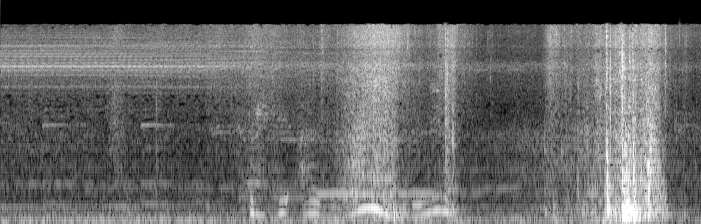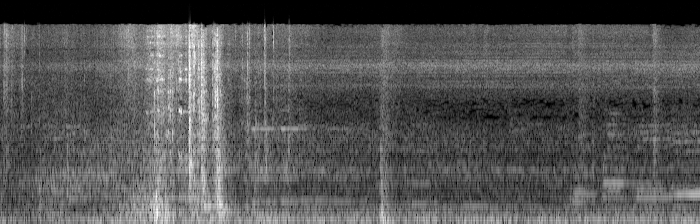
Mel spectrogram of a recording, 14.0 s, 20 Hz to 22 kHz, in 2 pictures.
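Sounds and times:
rustling and bumping handling noise: 5.4 - 7.3.

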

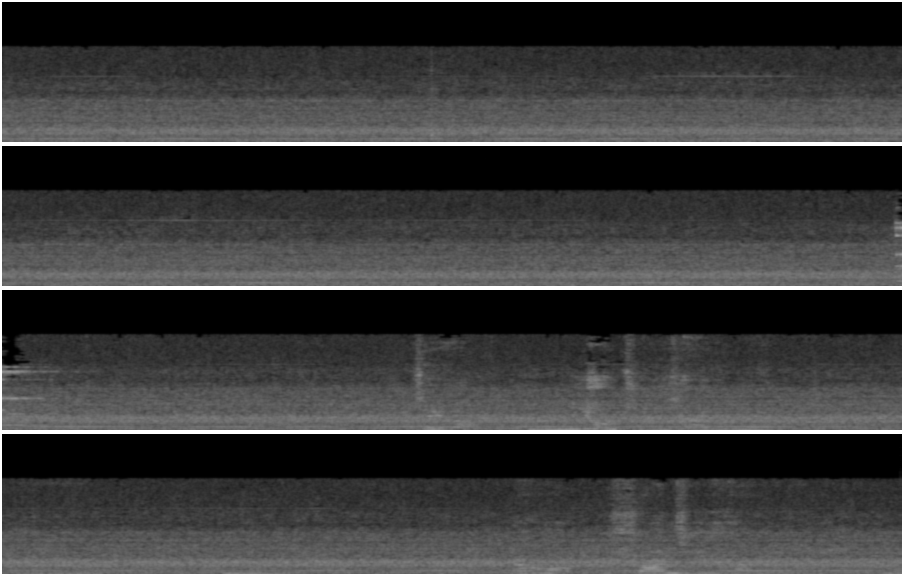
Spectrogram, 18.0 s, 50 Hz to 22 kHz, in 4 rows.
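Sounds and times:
mechanical hum and fan noise: 0.0 - 18.0
faint pulsing tone: 9.0 - 18.0.

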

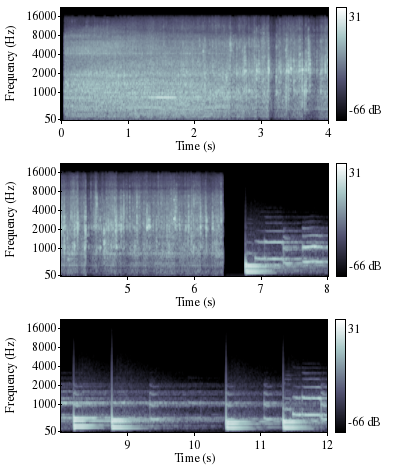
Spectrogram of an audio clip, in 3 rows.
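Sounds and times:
tractor ploughing: 0.0 - 6.5
crackling and clattering: 2.0 - 6.5.

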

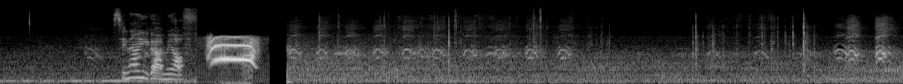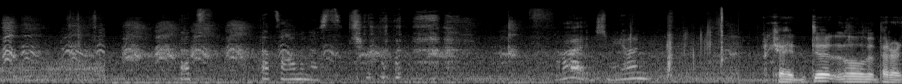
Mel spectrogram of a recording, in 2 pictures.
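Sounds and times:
outdoor background noise: 0.0 - 18.0
crows cawing: 0.8 - 1.1, 2.1 - 14.5, 16.2 - 16.7.

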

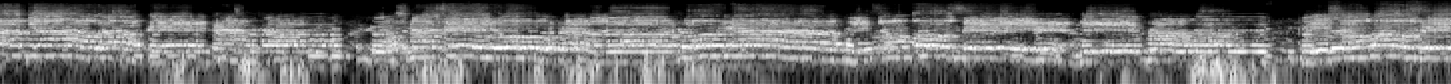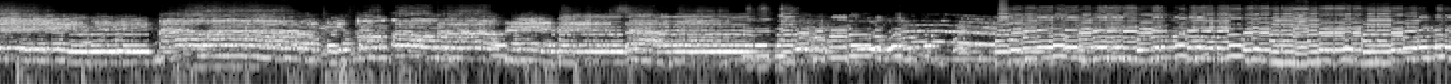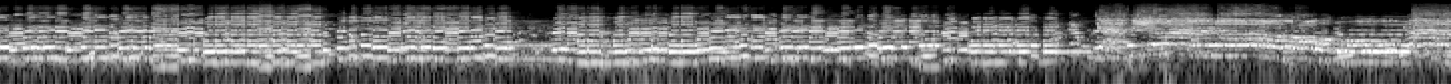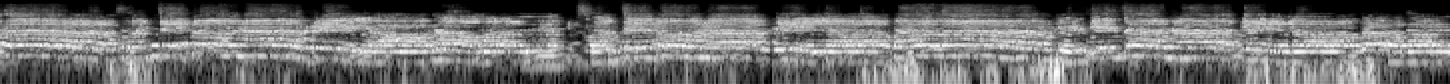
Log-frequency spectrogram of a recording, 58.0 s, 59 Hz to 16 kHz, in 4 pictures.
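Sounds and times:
women singing folk song in unison: 0.0 - 23.6, 39.5 - 58.0
accordion: 0.0 - 58.0.

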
